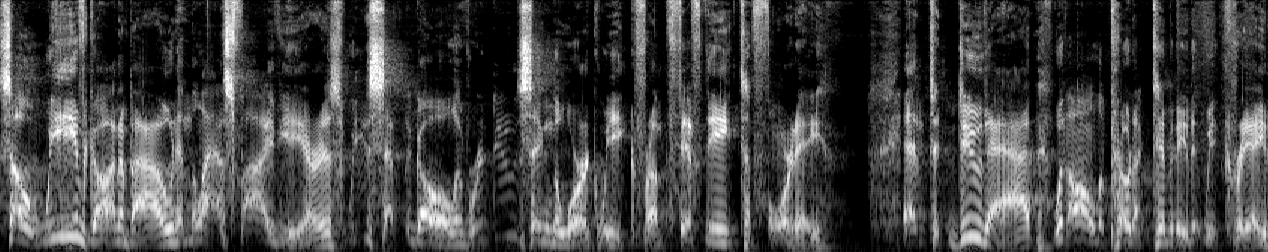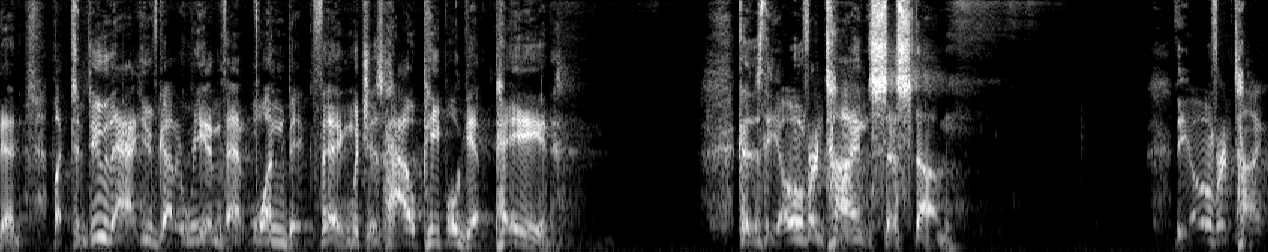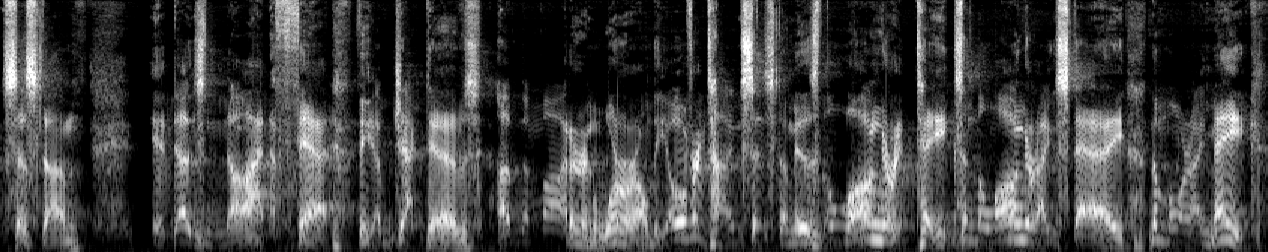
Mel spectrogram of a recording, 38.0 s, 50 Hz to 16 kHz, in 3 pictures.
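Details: Real adult man with spasmodic dysphonia, a rare voice disorder acquired in 2010, recorded at a 2018 keynote; his throat muscles spasm and contract when he talks, making speaking sometimes difficult, and he notes it is audible. Finding: spasmodic dysphonia.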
